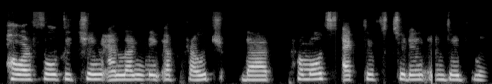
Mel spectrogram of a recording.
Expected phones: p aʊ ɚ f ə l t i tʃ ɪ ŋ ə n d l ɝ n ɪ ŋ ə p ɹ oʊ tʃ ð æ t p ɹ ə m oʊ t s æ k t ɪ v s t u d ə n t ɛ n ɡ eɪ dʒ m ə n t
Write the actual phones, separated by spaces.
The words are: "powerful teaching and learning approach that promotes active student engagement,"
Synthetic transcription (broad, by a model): p aʊ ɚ f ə l t i tʃ ɪ ŋ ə n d l ɝ n ɪ ŋ ə p ɹ oʊ tʃ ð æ t p ɹ ə m oʊ t s æ k t ɪ v s t u d ə n t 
